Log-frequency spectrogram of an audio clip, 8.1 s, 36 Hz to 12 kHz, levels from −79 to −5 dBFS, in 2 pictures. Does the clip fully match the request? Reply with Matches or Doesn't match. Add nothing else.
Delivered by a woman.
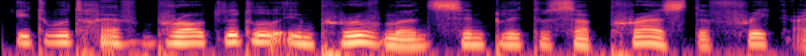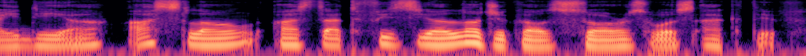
Doesn't match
